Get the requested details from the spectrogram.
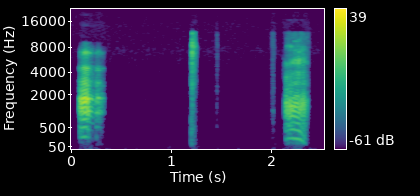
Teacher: Pada saat pengucapan huruf hamzah yang diberi tanda sukun, berhentinya suara, berhentinya nafas. A. Ya, jadi rapat ya, pita suaranya jadi tertutup rapat. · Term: hamzah sukun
